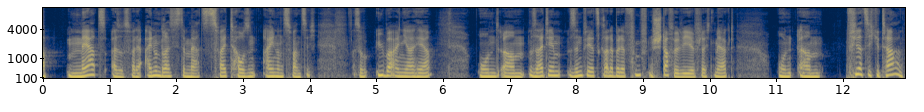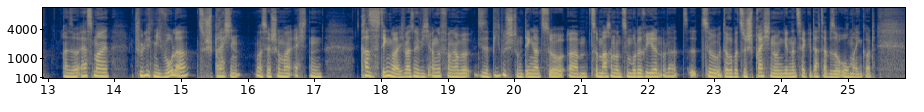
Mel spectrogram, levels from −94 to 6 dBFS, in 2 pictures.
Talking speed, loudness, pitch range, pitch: 185 wpm, -15 LUFS, 155-185 Hz, 165 Hz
